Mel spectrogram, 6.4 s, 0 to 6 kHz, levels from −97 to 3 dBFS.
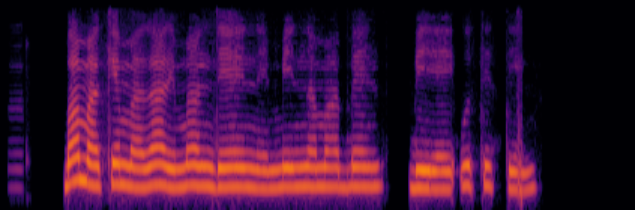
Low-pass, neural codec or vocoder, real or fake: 5.4 kHz; codec, 16 kHz in and 24 kHz out, 1 kbps, XY-Tokenizer; fake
